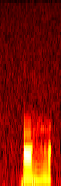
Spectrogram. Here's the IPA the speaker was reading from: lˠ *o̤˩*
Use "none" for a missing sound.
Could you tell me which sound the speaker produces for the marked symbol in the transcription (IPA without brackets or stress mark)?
o̤˩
